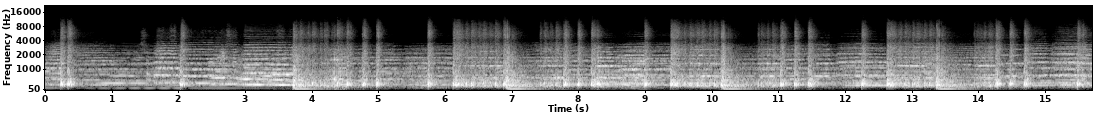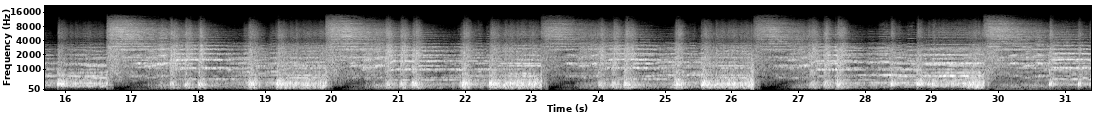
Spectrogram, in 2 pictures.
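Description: A Spanish agrupación musical, a brass and drum band of trumpets, cornets and trombones over marching drums, playing a Holy Week processional march. Deep drum beats come in about four seconds in, and the band grows fuller and brighter about seventeen seconds in.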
